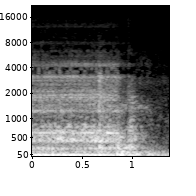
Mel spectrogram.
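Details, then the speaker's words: Turbo Honda S2000 just out of winter storage, at key-on before cranking: firm, even fuel pump hum for about a second, then quieting as pressure builds; fuel pumps prime strongly, normal. "The fuel pumps sound pretty strong."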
